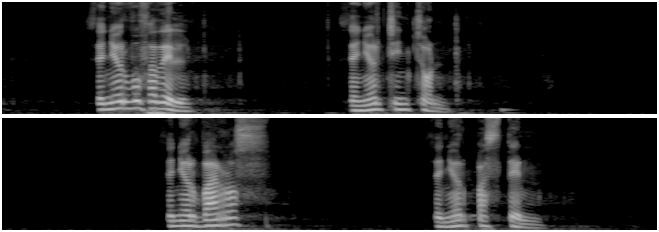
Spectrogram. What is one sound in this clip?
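An older woman speaks calmly into a microphone in short, separate phrases.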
